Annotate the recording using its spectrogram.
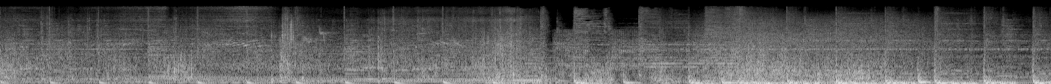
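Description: Music over the sound of a mountain bike riding a leaf-covered dirt trail: tyres rolling, with rattles and knocks from the bike. The music's bass comes in louder about seven seconds in.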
